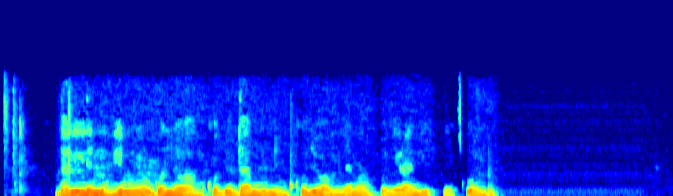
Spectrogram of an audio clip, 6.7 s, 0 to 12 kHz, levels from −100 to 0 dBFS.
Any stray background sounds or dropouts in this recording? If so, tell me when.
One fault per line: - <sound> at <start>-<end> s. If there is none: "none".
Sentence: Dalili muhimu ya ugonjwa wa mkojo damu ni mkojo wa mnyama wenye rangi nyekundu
none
